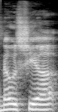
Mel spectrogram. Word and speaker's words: Gnosia: of this so yeah i'm approaching gennosia and i'm pronouncing it that way because that's how the katakana looks it could be pronounced noshia i might switch in between but that's how i'm gonna be pronouncing it because that's how the the katakana is uh laid out again it could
